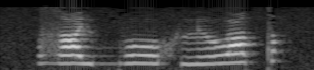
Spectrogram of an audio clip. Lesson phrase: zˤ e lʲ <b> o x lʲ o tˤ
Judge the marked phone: correct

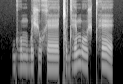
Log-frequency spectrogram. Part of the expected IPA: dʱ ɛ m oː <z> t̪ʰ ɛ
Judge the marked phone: incorrect: ʃ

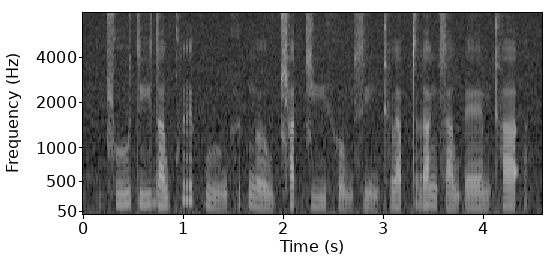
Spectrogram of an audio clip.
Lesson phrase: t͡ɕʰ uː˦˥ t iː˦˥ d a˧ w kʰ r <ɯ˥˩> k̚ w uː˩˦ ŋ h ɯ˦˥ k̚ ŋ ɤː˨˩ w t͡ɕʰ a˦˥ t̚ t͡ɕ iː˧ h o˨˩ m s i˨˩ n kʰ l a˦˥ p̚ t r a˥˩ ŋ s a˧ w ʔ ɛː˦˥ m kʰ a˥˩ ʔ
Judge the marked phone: correct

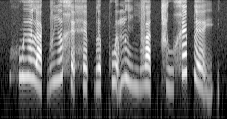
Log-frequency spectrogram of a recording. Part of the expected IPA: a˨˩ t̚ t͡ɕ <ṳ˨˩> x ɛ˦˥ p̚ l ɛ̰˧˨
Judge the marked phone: correct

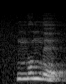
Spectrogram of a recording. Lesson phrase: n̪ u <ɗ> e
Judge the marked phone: incorrect: n̪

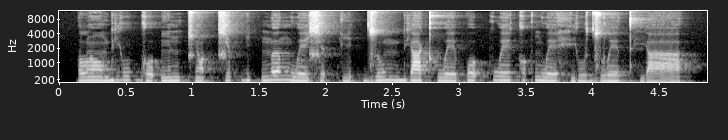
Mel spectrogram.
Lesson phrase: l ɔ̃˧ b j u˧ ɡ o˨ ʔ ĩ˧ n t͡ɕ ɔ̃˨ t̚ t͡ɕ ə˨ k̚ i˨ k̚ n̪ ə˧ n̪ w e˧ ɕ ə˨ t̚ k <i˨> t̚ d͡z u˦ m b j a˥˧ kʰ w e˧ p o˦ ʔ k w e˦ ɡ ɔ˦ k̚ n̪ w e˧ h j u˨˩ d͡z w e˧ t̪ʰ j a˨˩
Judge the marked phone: correct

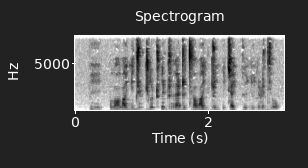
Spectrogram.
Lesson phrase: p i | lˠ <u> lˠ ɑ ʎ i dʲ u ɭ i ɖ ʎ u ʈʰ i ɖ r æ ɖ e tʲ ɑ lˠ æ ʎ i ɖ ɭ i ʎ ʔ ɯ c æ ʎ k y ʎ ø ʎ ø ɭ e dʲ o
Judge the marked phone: incorrect: ø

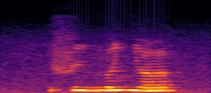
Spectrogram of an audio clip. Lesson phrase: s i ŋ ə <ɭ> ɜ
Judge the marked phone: incorrect: ʎ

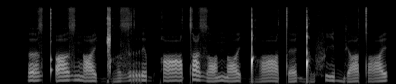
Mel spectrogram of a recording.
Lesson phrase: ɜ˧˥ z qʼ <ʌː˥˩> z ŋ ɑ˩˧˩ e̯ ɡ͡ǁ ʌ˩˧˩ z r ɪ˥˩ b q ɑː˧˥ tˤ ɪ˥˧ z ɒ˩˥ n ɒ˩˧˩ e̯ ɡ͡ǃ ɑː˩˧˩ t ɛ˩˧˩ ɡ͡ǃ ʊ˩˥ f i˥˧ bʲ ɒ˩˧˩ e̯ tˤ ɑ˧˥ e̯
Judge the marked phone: incorrect: ʌː˧˥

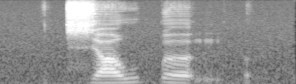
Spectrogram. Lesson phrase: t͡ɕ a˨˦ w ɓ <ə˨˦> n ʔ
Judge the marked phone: incorrect: ə̰˧˨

